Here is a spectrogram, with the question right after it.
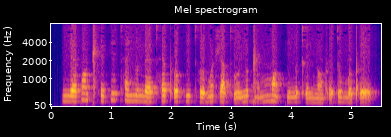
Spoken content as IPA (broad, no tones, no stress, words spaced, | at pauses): ɲɛpõ ǁʰɪki tʰɛ̃ɲunɛtʰɛ pʼokitʰʊbõ ʃatʼuɲo ɡ͡ǁõmːɔ̃kːi nʊkʼɪnːõpʼe tumʊpʼe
